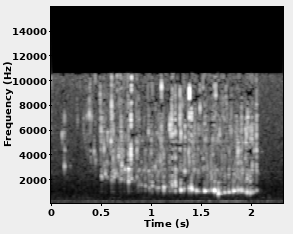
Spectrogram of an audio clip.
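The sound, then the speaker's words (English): Vinegar runs into a glass of bubble bath mixture as a faint trickle with small drips and gurgles for about two seconds, then stops. “I've got some vinegar here. So if I take some of this and pour it into the glass with the bubble bath mixture.”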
